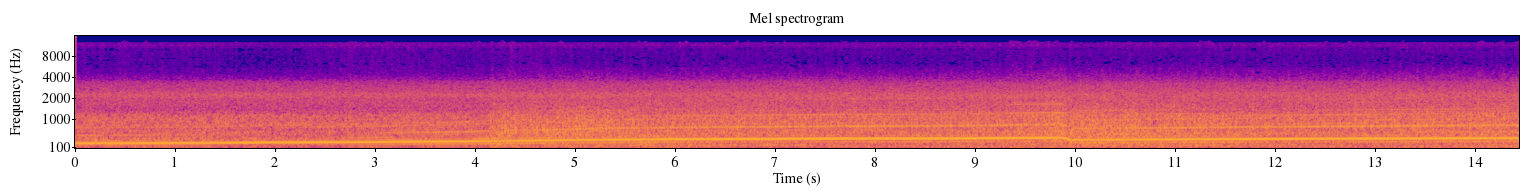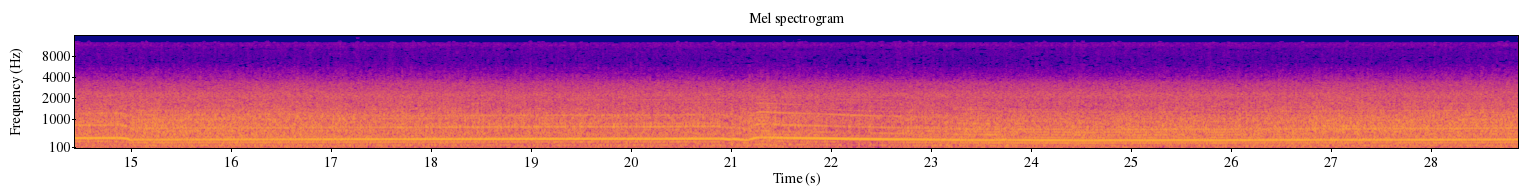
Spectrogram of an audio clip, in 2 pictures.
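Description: Small-displacement racing motorcycle engine running hard at high revs, its note held nearly steady for the whole stretch. The pitch steps down slightly twice, then jumps up briefly and eases back down over a few seconds near the two-thirds mark.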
